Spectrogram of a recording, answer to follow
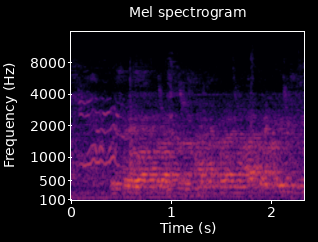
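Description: A man's voice over a public-address loudspeaker, announcing the run. Near the start there is a brief wavering high-pitched sound.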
